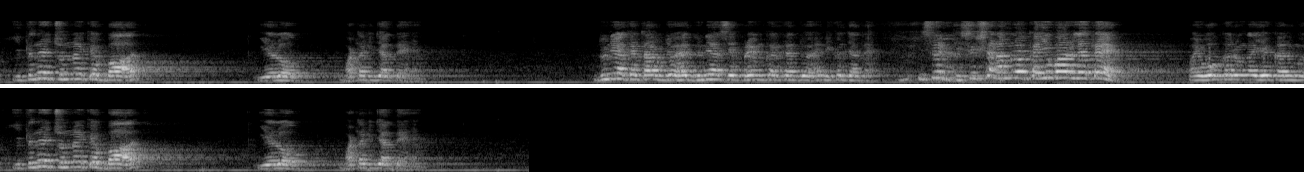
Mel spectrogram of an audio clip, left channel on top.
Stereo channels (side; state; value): right; drops out; at 5.3 s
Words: इतने चुनने के बाद ये लोग भटक जाते हैं, दुनिया के तरफ जो है, दुनिया से प्रेम कर जो है निकल जाते हैं। इसलिए डिसीजन हम लोग कई बार लेते हैं, मैं वो करूंगा ये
